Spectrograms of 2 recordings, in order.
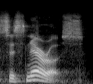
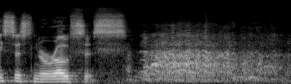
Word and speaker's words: Cisneros: encountered this as well my name is Cisneros and certainly we'll accept it with the English pronunciation of Cisneros but Lord the things that I've been called when I've been introduced I've been introduced as Henry cisnerosis on another occasion I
